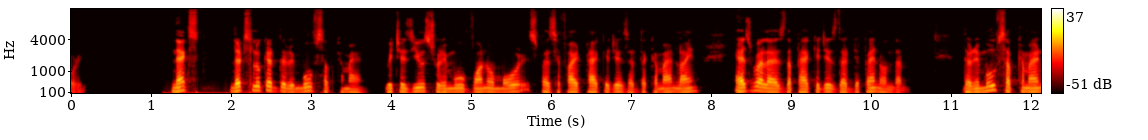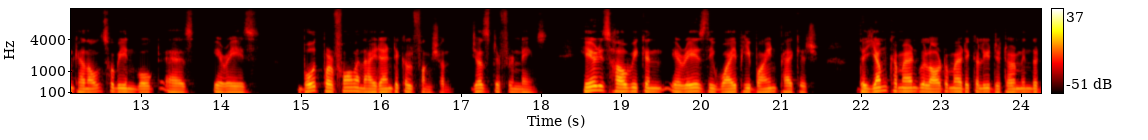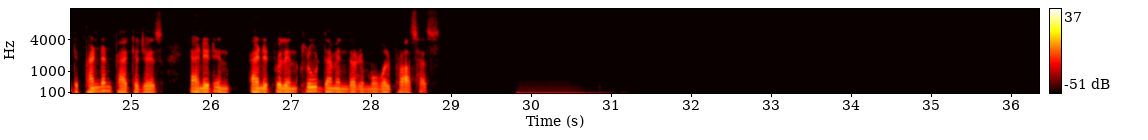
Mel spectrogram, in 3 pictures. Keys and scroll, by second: 30.9 space, 32.2 space.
